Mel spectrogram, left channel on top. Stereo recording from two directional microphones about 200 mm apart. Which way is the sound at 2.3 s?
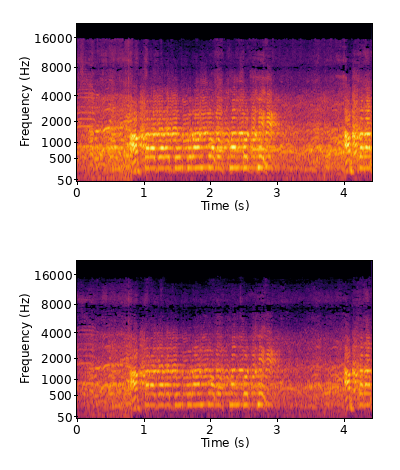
45° right (ahead or behind).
